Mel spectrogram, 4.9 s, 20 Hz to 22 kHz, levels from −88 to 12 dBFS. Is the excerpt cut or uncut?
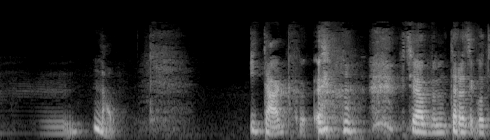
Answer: uncut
